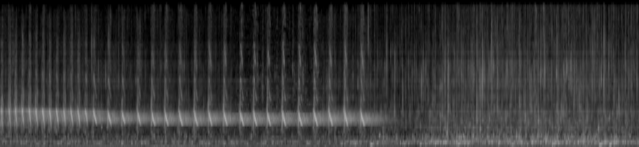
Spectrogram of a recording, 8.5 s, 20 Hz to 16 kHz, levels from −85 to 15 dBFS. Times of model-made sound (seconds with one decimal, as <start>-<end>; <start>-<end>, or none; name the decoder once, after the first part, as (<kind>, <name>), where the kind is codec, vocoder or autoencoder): 0.0-3.1 (vocoder, BigVGAN v2); 4.3-8.5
